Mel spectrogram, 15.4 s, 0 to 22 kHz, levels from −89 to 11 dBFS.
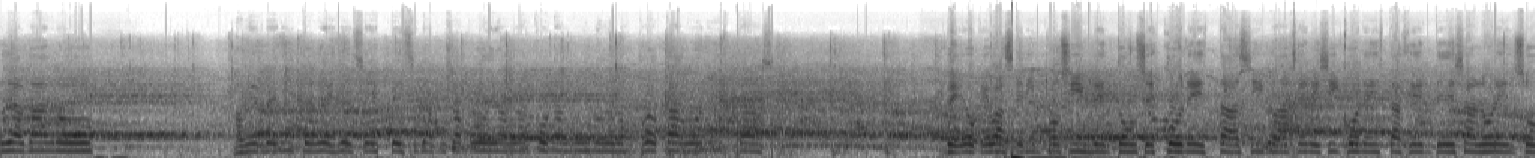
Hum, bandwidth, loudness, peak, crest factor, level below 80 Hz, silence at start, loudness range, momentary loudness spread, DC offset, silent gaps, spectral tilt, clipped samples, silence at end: none; over 20 kHz; -11 LUFS; 0 dBFS; 10 dB; -36 dBFS; 0 s; 2 LU; 4 LU; under 0.1%; none; -5 dB/octave; under 0.1%; 0 s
